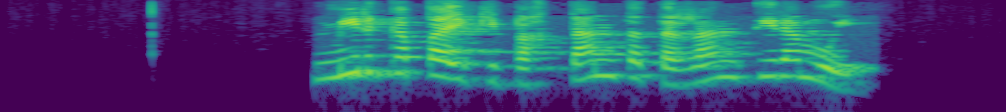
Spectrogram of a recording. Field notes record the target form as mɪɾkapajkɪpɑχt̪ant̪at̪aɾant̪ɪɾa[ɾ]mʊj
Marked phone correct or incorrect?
incorrect: none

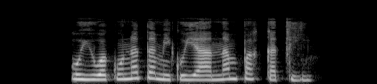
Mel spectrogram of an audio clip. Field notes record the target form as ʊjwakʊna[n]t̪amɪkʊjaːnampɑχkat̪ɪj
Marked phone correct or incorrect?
incorrect: none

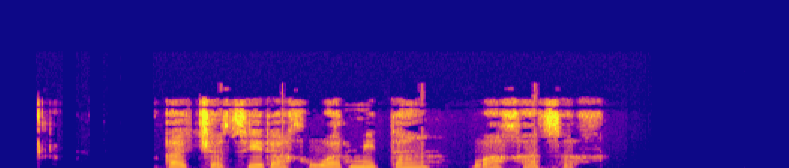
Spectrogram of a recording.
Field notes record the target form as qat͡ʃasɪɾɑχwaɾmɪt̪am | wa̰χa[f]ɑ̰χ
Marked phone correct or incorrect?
incorrect: s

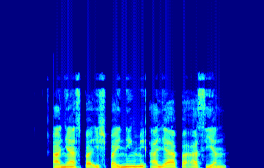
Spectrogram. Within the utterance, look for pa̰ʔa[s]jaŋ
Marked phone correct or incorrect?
correct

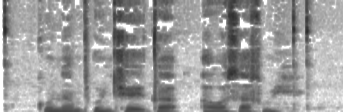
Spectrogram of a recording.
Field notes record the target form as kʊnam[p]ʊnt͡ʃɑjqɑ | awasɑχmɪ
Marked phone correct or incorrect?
incorrect: pʼ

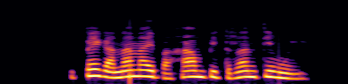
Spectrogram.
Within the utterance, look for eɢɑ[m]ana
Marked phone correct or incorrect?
incorrect: n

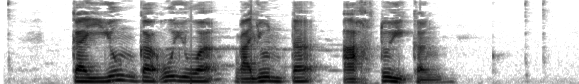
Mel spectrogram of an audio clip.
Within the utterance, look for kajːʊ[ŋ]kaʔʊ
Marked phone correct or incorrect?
correct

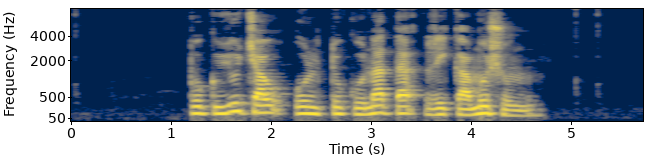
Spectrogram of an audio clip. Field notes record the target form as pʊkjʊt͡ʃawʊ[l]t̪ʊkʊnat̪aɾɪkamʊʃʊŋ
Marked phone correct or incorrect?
correct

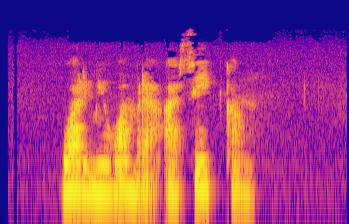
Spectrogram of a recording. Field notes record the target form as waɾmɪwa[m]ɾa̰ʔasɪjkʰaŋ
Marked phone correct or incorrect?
correct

